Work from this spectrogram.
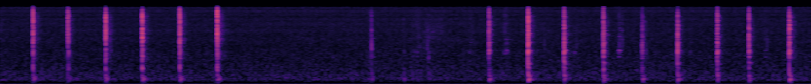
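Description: Long red nails tap the lid edge and the inside of a small, hollow, hinged aluminium cough drop tin, which is opened near the end. About sixteen sharp, bright, clicky taps are heard with almost no ring: a steady run at first, a quieter pause with a few faint taps in the middle, then another series of crisp taps.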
